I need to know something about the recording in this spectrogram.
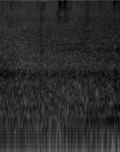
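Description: Low, steady outdoor rumble of distant street traffic, with some wind on the handheld phone's microphone.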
